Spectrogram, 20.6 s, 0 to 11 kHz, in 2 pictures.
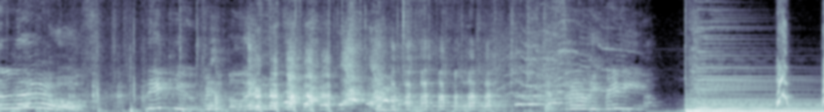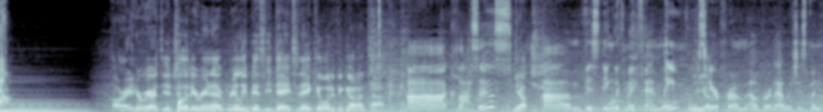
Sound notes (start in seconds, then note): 2.7 laughing; 9.6 puppy barking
